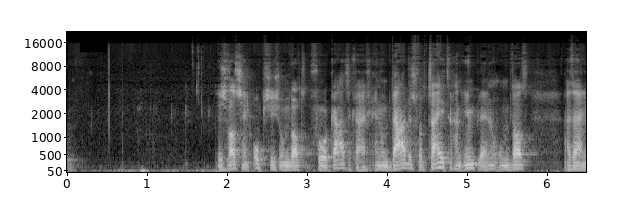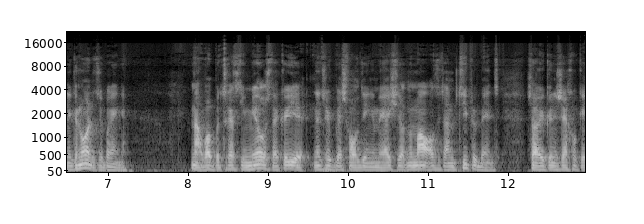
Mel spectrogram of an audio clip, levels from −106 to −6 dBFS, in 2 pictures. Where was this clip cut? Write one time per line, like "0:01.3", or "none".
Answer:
none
